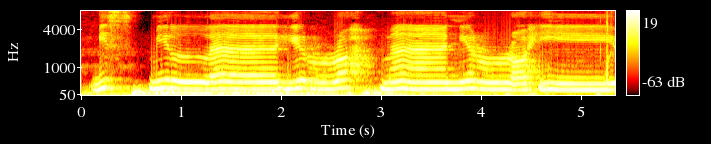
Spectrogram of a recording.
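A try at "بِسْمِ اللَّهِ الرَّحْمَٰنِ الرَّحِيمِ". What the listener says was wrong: Oke, sin sukun jangan terhenti. Bismillah, antara as dengan mi nggak boleh ada jeda. Tapi bismil dialirkan. Bismillah, bismi. Lalu la dan ma-nya jangan kepanjangan, 2 harokat. Bismillahirrahmanirrahim.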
